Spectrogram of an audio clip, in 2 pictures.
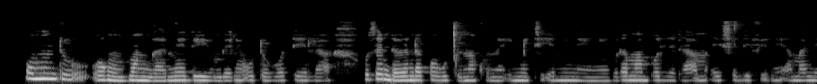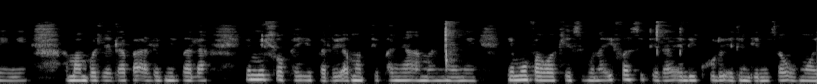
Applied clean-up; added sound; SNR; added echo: none; none; none; none.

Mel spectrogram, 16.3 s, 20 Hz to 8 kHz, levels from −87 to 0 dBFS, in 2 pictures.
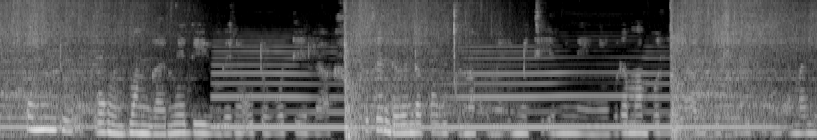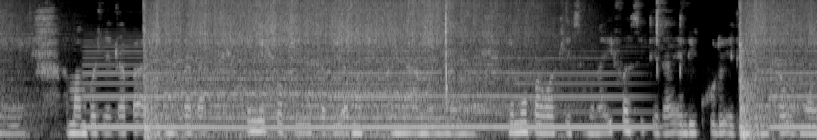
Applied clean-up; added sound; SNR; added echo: none; Wind instrument, woodwind instrument + Sawing; 2 dB; none.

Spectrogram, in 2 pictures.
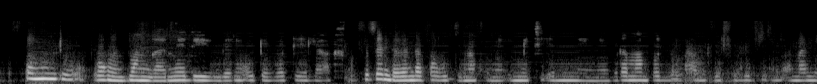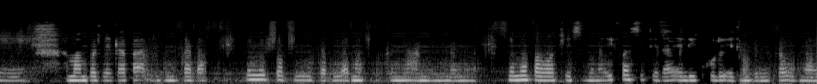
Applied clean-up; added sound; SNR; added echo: neural separator model SepFormer DNS4.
